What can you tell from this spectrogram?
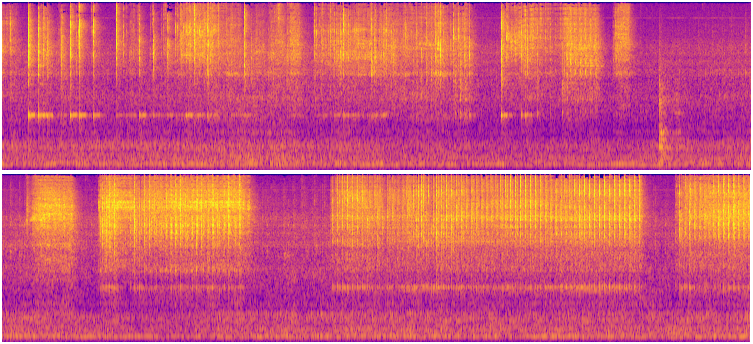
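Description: Homemade magnet-driven crankshaft engine rig, turned by a small electric motor, running with a steady hum and fast mechanical ticking. In several stretches a harsher, louder metallic rattle comes in and drops out again.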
